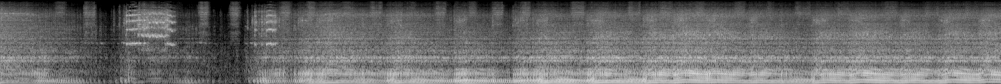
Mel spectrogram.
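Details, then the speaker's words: Car that died on the road, cranking with starting fluid sprayed into throttle body after intake removed: sharp backfire pop then lumpy surging running on fluid alone; won't run otherwise, no fuel delivery. "as we saw when we tried to start the engine without the starting fluid the engine wouldn't crank over once we start feeding some of this starting fluid right into the throttle body the engine started to respond and then it actually made us a backfire"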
